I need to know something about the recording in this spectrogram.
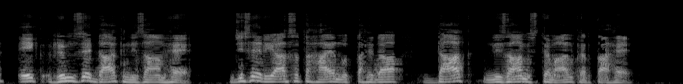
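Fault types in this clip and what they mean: HE-AAC compression: The speech has a bright but synthetic top, likely from HE-AAC coding at a very low bitrate, around 12 kbps. The treble is rebuilt from copied lower bands, so s sounds turn gritty and metallic. Nothing is heard above 11.5 kHz.
Pre-echo: A short hiss runs ahead of sharp attacks, smearing them. The codec spreads its noise across a whole block, filling the quiet before the attack. It appears at 1.17 s, after "ایک رمزِ", for 35 ms, and at 4.65 s, before "نظا٘م استعمال", for 31 ms.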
